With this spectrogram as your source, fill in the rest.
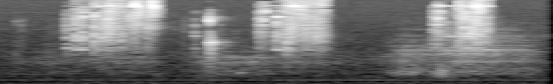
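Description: A Streamlabs chat alert chiming on a computer, three bright jingling bursts like coins spilling, fairly close and clear with no talk over it.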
